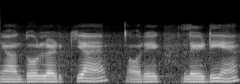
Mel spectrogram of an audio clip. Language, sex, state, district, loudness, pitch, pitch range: Hindi, male, Chhattisgarh, Bilaspur, -16 LUFS, 130 Hz, 125-145 Hz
